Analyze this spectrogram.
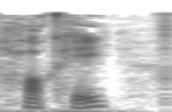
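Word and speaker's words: hoci: It's H-O-C-I is pronounced hockey.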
